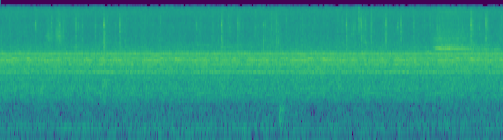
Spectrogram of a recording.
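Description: A model train rumbles steadily along its track.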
